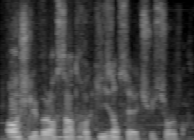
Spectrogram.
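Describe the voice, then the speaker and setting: A man's voice: on the high side, racing. A young man streaming a video game, joking and teasing his co-player in casual chat.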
